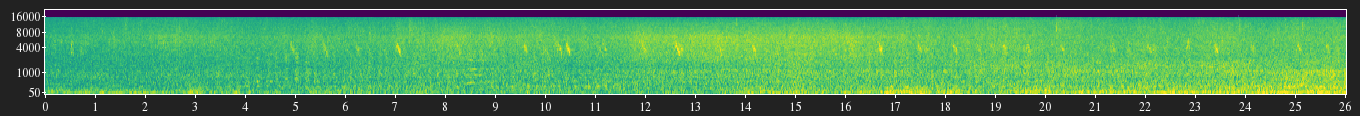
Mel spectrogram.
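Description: Saddle tank steam locomotive hauling a goods train and approaching. Its steady exhaust and running noise grows gradually louder, with no distinct beat.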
